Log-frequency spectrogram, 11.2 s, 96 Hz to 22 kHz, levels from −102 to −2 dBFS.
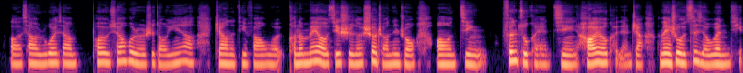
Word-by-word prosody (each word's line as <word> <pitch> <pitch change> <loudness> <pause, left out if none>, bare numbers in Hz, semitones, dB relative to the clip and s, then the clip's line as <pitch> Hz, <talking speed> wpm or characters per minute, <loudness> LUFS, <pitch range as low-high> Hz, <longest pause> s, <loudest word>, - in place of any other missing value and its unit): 呃， 195 0 -3
像 200 0 -1
如 195 +1 -2
果 210 0 +2
像 200 -1 -2 0.2
朋 220 - 0
友 215 -1 +2
圈 230 +2 0
或 235 -2 +2
者 195 -2 -1
是 205 +2 -5
抖 185 -2 -5
音 205 +5 -3
啊 215 -2 -3 0.3
这 205 - -3
样 200 -1 +2
的 195 - -3
地 200 +1 -5
方， 190 -1 -4
我 190 0 -5
可 - - -4
能 205 +1 +2
没 225 +3 +1
有 215 -4 +5
及 205 +1 0
时 205 -1 0
地 200 +1 -1
设 235 +1 +3
成 195 -3 -3
那 200 0 0
种， 185 -1 -2 0.3
呃， 190 0 +2
仅 190 -3 -2 0.2
分 240 0 +5
组 220 -4 +3
可 195 -1 -7
见， 190 0 -8
仅 190 -1 -2
好 195 +1 +7
友 210 -1 +4
可 - - -12
见 195 +1 -10
这 195 -2 -3
样， 185 - -3 0.2
可 210 - 0
能 215 - +7
也 210 - +6
是 200 - -1
我 210 -2 +6
自 220 +4 -2
己 - - -2
的 185 - 0
问 195 0 +1
题。 - - -13
200 Hz, 290 characters per minute, -23 LUFS, 195-210 Hz, 0.3 s, 好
